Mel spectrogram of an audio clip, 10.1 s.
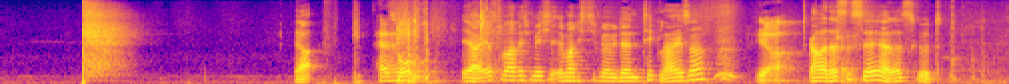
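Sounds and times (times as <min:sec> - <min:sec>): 
single loud sharp hand clap: 0:00.8 - 0:01.4
speech: 0:03.0 - 0:09.6.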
